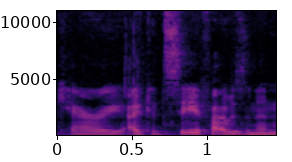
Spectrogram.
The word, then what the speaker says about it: Carrie: But I get Kari a surprising amount here in the U.S. Kari Wurr didn't help with that, because that's how she pronounces her name, and she's older than me, so she technically had the name first, but yeah, it's Carrie.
